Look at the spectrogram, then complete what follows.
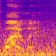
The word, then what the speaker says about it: Huawei: It's really, but it's pronounced Huawei.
